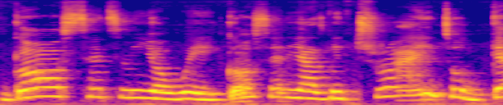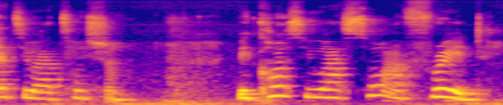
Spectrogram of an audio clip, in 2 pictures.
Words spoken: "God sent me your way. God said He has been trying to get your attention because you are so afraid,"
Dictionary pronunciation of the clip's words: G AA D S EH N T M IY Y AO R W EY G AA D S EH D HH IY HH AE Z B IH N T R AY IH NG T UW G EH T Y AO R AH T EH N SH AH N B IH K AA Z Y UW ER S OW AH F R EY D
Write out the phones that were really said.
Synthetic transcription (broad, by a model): G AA D S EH T M IY Y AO W EY G AA D S EH D HH IY HH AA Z B IH N T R AY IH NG T UW G EH T Y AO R AH T EH N SH AH N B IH K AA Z Y UW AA S OW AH F R EY D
